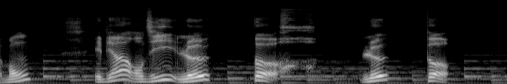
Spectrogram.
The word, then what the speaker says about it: porc: Bon et bien on dit le port. Le por. Il y a un c à la fin mais tu ne prononces pas le c.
